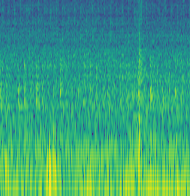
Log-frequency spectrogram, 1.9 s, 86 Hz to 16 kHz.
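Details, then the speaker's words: 2008 Infiniti G37 with about 120k miles idling low with sharp, irregular metallic taps from under the car. A shop confirmed the owner's suspicion of a bad catalytic converter rattling inside. No dashboard warning light is on. "Virginia's is my suspicions were right and it is the catalytic converter"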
